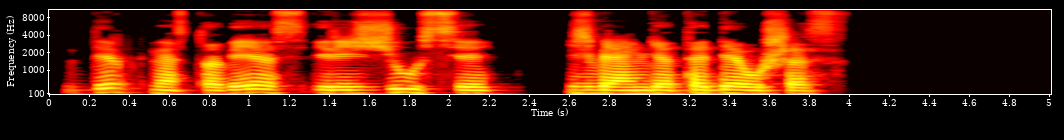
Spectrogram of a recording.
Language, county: Lithuanian, Kaunas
